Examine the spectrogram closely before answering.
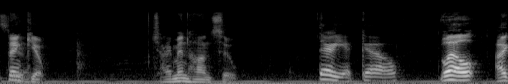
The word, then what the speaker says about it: Djimon Hounsou: Djimon Hounsou. Djimon Hounsou. Thank you. Djimon Hounsou.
